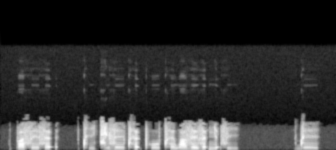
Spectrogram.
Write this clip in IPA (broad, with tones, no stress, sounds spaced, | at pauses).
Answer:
p ä˦ s e˨ s ɛ˦ ʔ | tʰ i˨ t͡ɕ i˦ z e˦ ɪ̯ tʰ ɛ˦ ʔ pʰ o˨ ʊ̯ tʰ ɛ˨ w ä˦ z ḛ˦˨ ɪ̯ z ɛ˦ ʔ ɲ ɛ˦ ʔ s i˨ | d e˦ ɪ̯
